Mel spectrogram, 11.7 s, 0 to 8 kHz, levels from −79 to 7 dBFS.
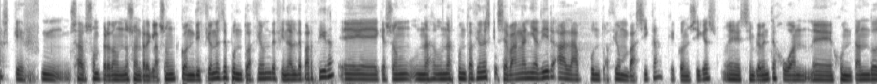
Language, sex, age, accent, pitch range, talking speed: Spanish, male, 20-39, Spanish, 110-145 Hz, 195 wpm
